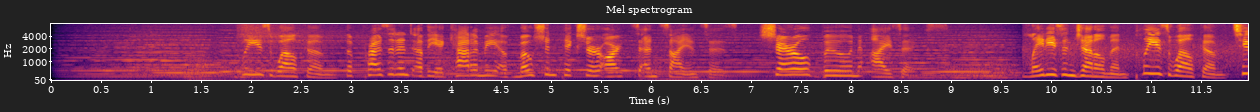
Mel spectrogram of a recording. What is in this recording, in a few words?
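Live Announce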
